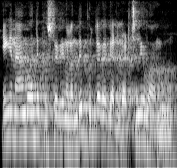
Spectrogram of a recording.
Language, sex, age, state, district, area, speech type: Tamil, male, 18-30, Tamil Nadu, Dharmapuri, rural, spontaneous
